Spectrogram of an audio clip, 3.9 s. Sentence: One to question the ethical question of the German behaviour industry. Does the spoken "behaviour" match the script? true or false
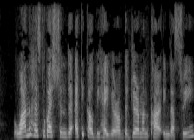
false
